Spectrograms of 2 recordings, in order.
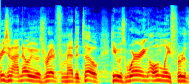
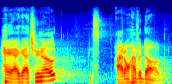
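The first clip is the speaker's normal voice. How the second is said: mock very calm, steady, composed, even voice; 5 semitones lower than usual. Retelling speaking to a man who left a note, recalling a very calm voice. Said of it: "In a very calm voice".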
